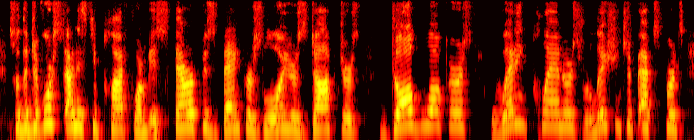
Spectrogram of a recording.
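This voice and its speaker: A Polish-born, middle-aged woman whose first language is Polish appears as a divorce lawyer guest on a morning TV talk show. Her voice is on the high side with a sharp tone, and she tells stories emphatically, full of exclamations.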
